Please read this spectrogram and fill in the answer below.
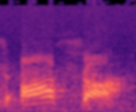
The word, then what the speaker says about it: asah: The Hebrew word for make is asah. It's spelled A-S-A-H.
